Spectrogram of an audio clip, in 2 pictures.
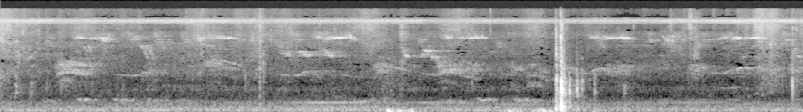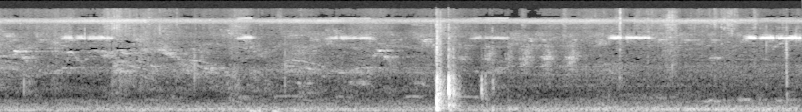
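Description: Outdoor ambience with a bird giving short high chirps about once a second over a faint steady hiss, broken by two sharp thumps, about five seconds apart.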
